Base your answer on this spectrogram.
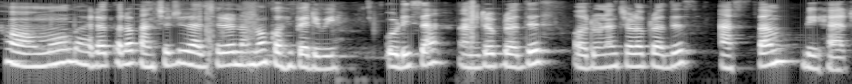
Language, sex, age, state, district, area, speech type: Odia, female, 18-30, Odisha, Puri, urban, spontaneous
